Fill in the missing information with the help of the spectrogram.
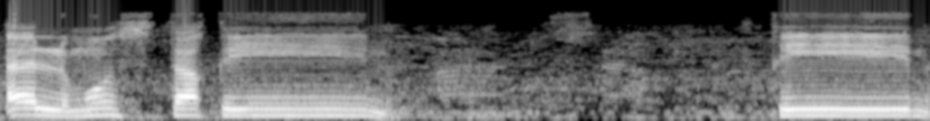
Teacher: Il y a un ta normal, par contre, il y a un qaf à la fin, qu'on doit prolonger.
